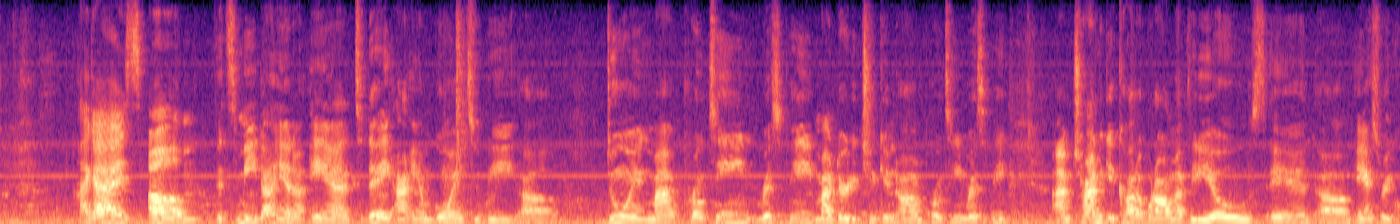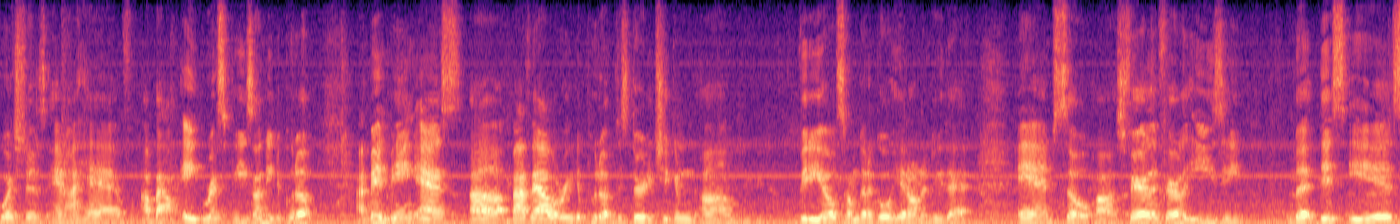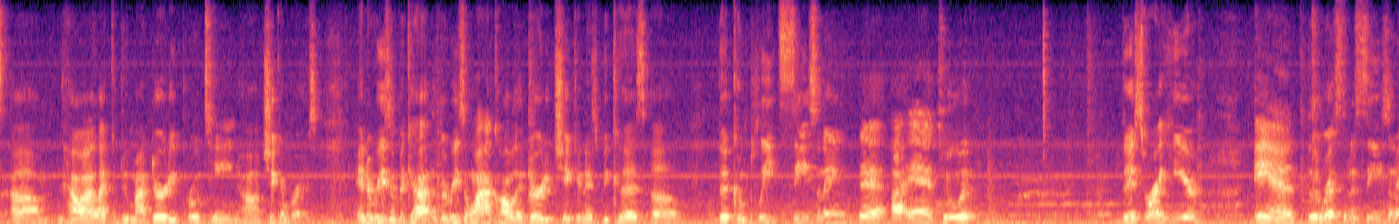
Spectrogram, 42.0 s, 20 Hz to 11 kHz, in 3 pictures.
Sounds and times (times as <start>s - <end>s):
Speech: 0.2s - 37.8s, 39.2s - 41.9s.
